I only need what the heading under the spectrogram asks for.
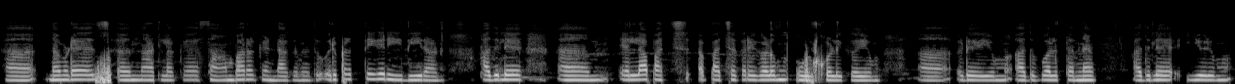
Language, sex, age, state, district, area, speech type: Malayalam, female, 18-30, Kerala, Kasaragod, rural, spontaneous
